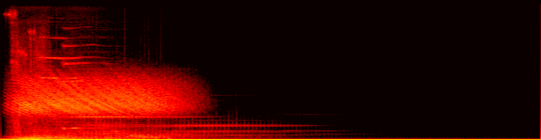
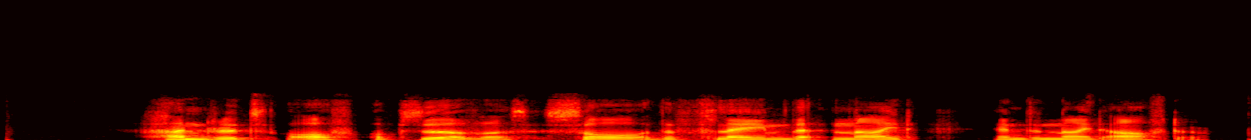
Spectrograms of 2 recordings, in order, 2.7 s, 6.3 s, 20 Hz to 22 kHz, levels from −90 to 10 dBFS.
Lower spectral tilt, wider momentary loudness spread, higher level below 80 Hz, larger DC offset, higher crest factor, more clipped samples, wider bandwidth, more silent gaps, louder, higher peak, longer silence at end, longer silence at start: about the same, -5 dB/octave vs -4.5 dB/octave; second, 9 LU vs 12 LU; first, -18 dBFS vs -66 dBFS; neither; second, 10 dB vs 20 dB; neither; first, 10.5 kHz vs 7.2 kHz; neither; about the same, -23 LUFS vs -25 LUFS; about the same, -8 dBFS vs -6 dBFS; second, 0 s vs 0.35 s; second, 0 s vs 0.75 s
